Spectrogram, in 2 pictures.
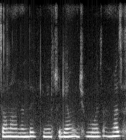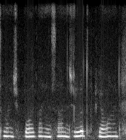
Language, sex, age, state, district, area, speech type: Kashmiri, female, 45-60, Jammu and Kashmir, Ganderbal, urban, spontaneous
